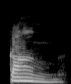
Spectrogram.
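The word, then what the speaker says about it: 강: याद रखिएगा, सर्कल में कंफ्यूज मत होइएगा कि ये नीचे लिखा हुआ है तो ये भी साइलेंट होगा, नहीं। साइलेंट वाले खाली बाईं तरफ और ऊपर होते हैं, नीचे लिखा हुआ हमेशा अंग है।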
